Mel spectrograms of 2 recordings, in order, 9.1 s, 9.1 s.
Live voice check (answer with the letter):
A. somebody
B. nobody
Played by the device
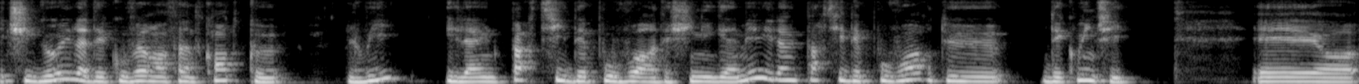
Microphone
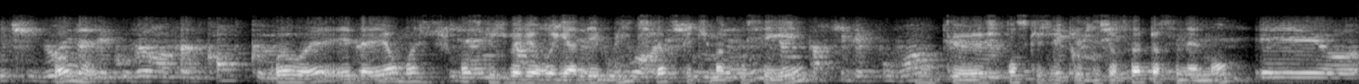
A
